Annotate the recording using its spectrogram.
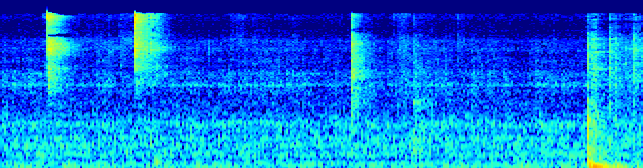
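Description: Quiet kitchen room tone with a steady low hum and a few faint light clicks, then a single dull thump just before the end.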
